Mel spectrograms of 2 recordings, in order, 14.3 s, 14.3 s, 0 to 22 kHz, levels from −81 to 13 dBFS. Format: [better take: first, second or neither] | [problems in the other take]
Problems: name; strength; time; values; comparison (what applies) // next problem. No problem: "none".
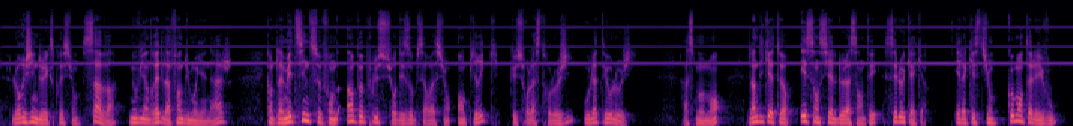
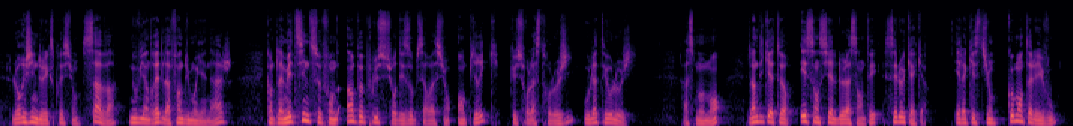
second | high-pitched whine; noticeable; throughout; 3 kHz, 20 dB below the speech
